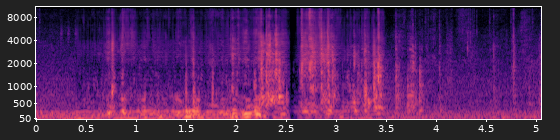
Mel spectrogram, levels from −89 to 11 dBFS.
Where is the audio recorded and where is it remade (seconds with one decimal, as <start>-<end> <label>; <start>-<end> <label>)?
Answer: 0.0-0.4 recorded; 0.4-3.5 remade; 3.5-5.1 recorded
